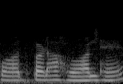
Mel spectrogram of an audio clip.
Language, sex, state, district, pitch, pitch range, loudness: Hindi, female, Uttar Pradesh, Ghazipur, 195 Hz, 190-205 Hz, -31 LUFS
